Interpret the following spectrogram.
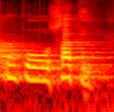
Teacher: ओसति सीधे जुड़ जाएगा, उप का आकार हट जाएगा, उसका लोप हो जाएगा और बन जाएगा उपोसति। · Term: पर रूप संधि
